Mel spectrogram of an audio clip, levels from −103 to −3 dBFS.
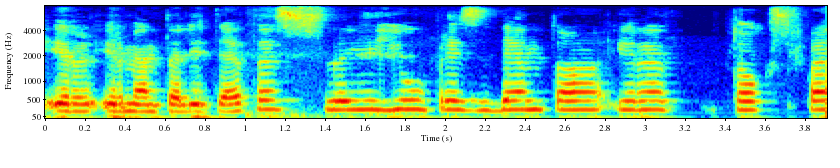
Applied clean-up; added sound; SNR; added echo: none; none; none; none.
